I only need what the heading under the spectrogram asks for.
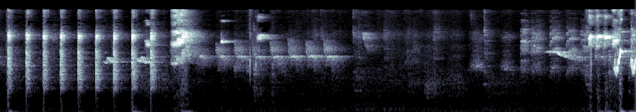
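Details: A jalak pito, the black-winged myna, starts with a quick run of about ten clipped, evenly spaced chattering notes. A bright squeal and softer, scattered whistles and chips follow in this tembakan song.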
